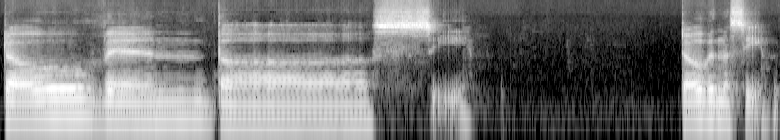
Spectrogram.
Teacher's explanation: Sea is our main stress in this phrase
